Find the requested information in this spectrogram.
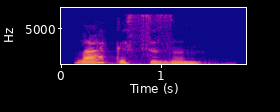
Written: laxism

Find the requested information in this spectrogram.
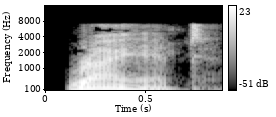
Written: ryot

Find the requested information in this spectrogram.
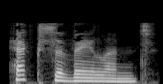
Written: hexavalent

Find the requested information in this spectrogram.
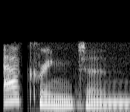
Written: Accrington

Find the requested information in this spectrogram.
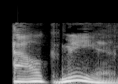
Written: alcmaeon

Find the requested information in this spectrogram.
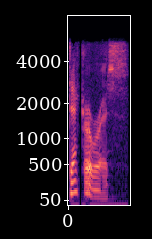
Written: decorous

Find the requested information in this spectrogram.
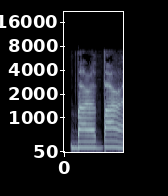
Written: barabara

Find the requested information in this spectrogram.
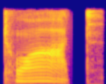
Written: twat

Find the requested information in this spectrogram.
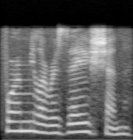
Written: formularization

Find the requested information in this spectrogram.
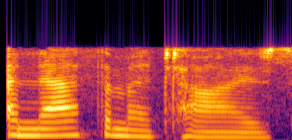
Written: anathematize

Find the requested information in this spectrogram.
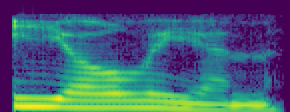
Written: aeolian

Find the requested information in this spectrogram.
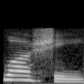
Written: washy

